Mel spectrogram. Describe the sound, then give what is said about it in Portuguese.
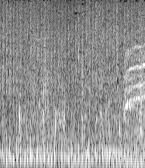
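Startled horses of a milk cart whinny and neigh over a rapid, rhythmic clatter, loud and continuous, with a shrill whinny near the end. “Entra em seu carro, dá partida violenta e quase bate com uma carroça de leite. Põe a cabeça para fora da janela do carro e grita para o cocheiro, que procura controlar os animais assustados.”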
